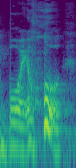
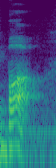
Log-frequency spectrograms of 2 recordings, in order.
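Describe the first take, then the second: First: The vowel glides like in 'oil'. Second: The vowel is flat like in 'all'. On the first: This is how others say it. "They don't say boil" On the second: This is how people in the South say it. "they say ball"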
